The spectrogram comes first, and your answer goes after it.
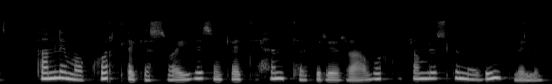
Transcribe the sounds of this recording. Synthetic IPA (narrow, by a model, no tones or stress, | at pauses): θanːɪmawkʰɔr̥t̪lɛcːasvaːjðɪsɛmcaːjt̪ɪ̥hɛnt̪ʰaðfɪɾɪɾra̰ːvɔr̥kʏfɾamleslʏmɛðvɪnt̪mɪ̰lːʏm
